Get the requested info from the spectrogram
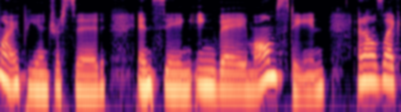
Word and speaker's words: Yngwie Malmsteen: Dad would be happy to know that I have finally listened to, I'm going to butcher this name, Yngwie Malmsteen.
